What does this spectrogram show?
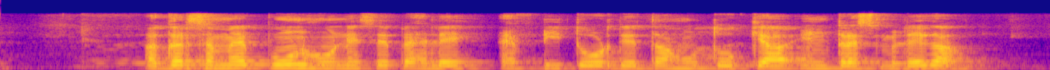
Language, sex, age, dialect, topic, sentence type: Hindi, male, 18-24, Garhwali, banking, question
